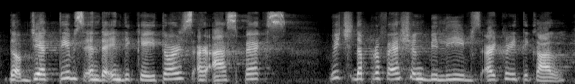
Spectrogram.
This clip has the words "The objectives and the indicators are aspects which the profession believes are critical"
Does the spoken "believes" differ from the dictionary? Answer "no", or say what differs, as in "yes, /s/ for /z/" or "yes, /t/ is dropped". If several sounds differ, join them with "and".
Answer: yes, /s/ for /z/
